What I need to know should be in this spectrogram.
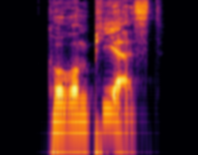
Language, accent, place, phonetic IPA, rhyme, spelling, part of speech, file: German, Germany, Berlin, [kɔʁʊmˈpiːɐ̯st], -iːɐ̯st, korrumpierst, verb, De-korrumpierst.ogg
- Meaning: second-person singular present of korrumpieren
